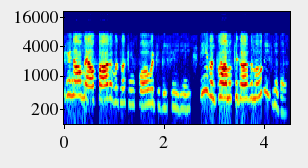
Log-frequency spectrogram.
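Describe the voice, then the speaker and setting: Sweet american fiancee, high bright voice, old dull radio comedy sound. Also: female voice, animated, fast talker, no echo, heavily acted. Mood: coaxing. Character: sweet, devoted young fiancée. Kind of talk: 1940s radio comedy acting.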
